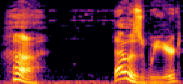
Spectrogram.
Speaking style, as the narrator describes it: said Finn

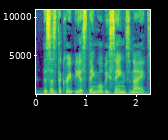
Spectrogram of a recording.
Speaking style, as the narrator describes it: I laughed and said

